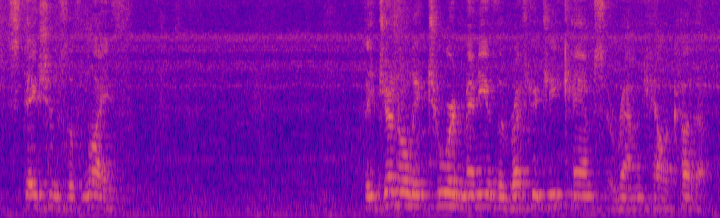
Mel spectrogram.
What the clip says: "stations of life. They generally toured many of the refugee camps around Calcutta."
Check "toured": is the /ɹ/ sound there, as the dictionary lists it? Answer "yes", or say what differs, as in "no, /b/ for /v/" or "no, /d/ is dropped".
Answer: yes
